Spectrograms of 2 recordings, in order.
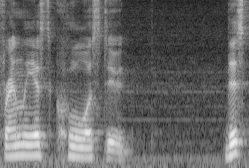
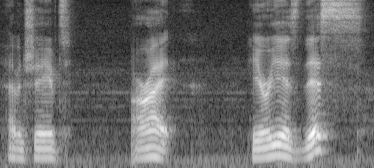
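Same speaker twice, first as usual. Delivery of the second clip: ordinary talk, nothing marked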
